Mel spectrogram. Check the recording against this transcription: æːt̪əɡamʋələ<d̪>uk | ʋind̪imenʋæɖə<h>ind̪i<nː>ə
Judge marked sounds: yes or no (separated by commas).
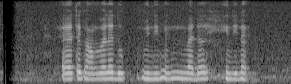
yes, yes, no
